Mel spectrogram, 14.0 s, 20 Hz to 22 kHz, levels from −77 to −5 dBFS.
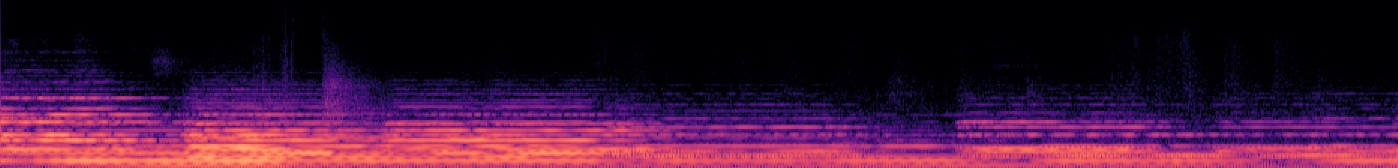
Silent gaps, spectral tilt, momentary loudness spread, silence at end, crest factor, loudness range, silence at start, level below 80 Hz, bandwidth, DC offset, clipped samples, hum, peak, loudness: none; -9 dB/octave; 12 LU; 0 s; 16 dB; 10 LU; 0 s; -38 dBFS; 9.8 kHz; under 0.1%; under 0.1%; none; -8 dBFS; -25 LUFS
